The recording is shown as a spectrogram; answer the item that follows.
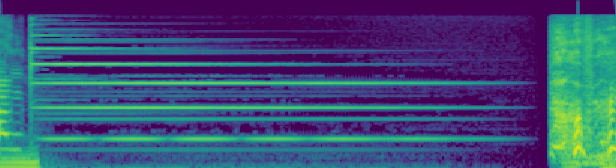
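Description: A single bell-like 'ding' comedy sound effect, struck once and ringing out with clear high tones that fade away over about three seconds while the background music is cut.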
